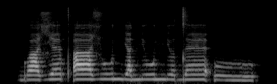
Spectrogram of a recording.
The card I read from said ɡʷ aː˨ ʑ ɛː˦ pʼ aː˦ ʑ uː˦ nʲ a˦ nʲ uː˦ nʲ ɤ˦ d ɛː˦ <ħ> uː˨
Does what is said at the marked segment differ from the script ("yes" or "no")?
yes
